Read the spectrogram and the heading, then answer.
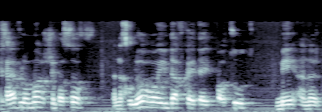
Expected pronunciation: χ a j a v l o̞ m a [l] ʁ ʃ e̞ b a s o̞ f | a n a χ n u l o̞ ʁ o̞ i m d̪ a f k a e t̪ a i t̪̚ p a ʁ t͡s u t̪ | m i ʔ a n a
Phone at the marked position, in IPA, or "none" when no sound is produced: none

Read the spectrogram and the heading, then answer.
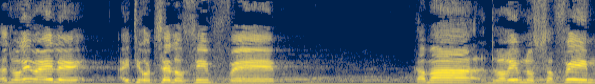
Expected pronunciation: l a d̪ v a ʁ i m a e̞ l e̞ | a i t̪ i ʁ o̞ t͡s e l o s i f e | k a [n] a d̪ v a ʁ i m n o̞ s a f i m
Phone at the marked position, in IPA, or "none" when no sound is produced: m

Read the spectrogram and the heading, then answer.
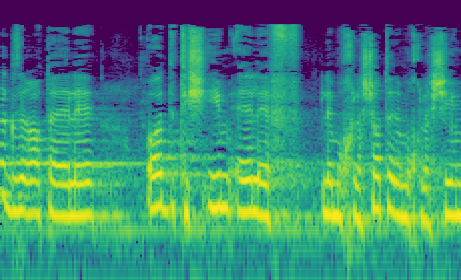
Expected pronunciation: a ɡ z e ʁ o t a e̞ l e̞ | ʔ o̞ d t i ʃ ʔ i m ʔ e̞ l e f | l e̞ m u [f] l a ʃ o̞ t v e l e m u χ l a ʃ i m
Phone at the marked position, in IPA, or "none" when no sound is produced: χ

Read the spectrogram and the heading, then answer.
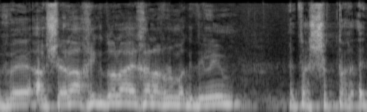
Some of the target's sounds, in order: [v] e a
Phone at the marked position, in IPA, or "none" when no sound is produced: v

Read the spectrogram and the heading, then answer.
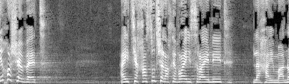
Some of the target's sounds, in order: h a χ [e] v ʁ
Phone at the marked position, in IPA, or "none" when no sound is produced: e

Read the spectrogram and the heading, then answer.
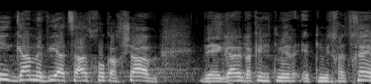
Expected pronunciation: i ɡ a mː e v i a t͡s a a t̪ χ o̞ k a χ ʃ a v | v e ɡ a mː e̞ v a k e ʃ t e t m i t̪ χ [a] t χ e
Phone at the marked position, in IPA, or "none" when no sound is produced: a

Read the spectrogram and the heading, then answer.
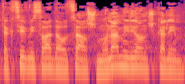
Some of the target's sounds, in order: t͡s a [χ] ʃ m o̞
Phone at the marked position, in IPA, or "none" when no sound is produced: ʁ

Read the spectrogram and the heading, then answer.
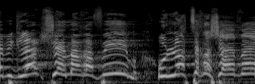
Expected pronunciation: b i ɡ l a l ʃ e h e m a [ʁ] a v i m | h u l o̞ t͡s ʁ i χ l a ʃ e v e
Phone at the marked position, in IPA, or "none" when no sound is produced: ʁ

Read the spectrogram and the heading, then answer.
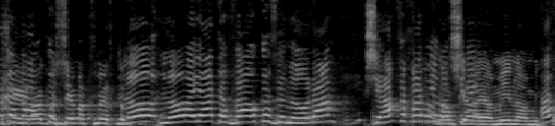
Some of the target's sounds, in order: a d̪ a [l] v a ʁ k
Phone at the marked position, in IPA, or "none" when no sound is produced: none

